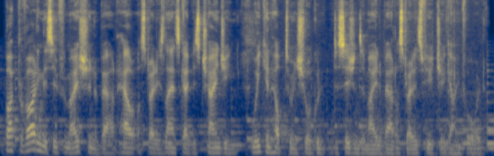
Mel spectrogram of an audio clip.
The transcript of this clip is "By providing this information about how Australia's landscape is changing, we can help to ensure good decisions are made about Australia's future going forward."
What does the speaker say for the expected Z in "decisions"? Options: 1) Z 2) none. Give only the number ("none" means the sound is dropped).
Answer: 1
